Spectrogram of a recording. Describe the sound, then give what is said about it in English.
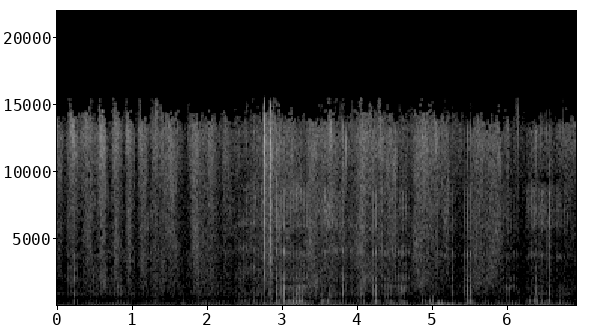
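Loud, continuous purring of a male cat, a low throbbing rumble that runs without a break, with faint rustles and no talking. “He's a loud purrer. Okay, here, check it out.”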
